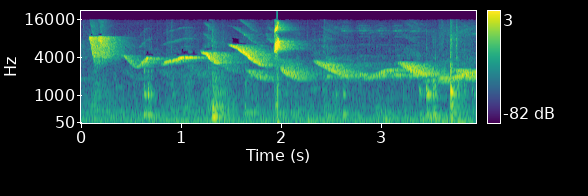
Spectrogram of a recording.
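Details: Female green-winged saltator, captive in Brazil, whose song is meant to excite males: a high opening whistle, then a chain of gliding notes stepping down in pitch, with one sharp click midway.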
